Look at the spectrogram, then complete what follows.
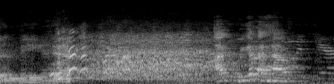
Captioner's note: audience laughs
